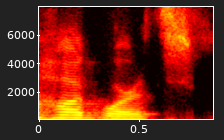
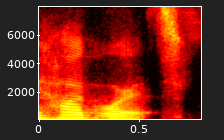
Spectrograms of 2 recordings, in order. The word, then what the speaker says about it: Hogwarts: Granger from from the Hogwarts a Hogwart is what okay oh that's not embarrassing you're welcome I said it wrong how can I say it okay Hogwarts Hermione Hermione from the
